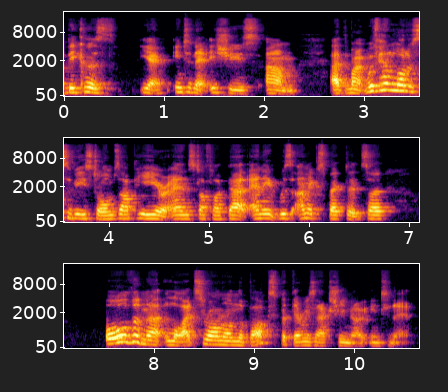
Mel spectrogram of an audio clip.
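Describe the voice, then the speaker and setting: A woman hosting a stitching live stream from her home studio, hoarse and croaky today, chatting in a rambling way with many fillers. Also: mid-range voice, darkish tone. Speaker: craft live-streamer host. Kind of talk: casual chat live stream.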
